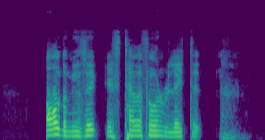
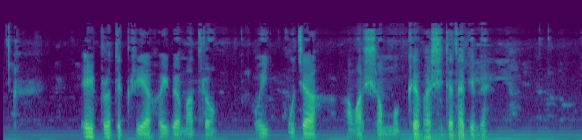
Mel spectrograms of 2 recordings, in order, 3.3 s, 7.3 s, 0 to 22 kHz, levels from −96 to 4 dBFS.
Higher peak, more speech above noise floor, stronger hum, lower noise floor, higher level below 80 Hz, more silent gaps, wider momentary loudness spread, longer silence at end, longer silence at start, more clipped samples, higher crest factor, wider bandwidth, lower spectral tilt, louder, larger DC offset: about the same, -4 dBFS vs -6 dBFS; first, 60 dB vs 27 dB; neither; first, -83 dBFS vs -55 dBFS; about the same, -48 dBFS vs -46 dBFS; neither; second, 11 LU vs 20 LU; first, 0.4 s vs 0 s; first, 0.55 s vs 0.05 s; neither; about the same, 20 dB vs 24 dB; second, 8.8 kHz vs 11.5 kHz; first, -8 dB/octave vs -4.5 dB/octave; first, -23 LUFS vs -28 LUFS; neither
